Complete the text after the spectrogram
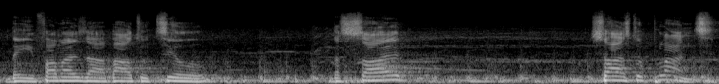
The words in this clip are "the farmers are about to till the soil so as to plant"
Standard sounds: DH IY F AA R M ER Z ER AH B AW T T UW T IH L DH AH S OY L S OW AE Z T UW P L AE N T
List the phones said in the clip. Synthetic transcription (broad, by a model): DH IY F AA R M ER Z ER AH B AW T T UW T IH L DH AH S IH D S OW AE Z T UW P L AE N T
